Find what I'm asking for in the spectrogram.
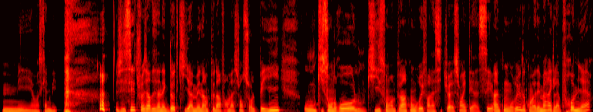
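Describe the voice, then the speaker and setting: A woman's voice: mid-range voice, moderate pace, mellow, no echo, clean studio sound. A young woman from northern France, casually telling travel stories with chatty, laughing asides. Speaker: vlogger. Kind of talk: casual storytelling.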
